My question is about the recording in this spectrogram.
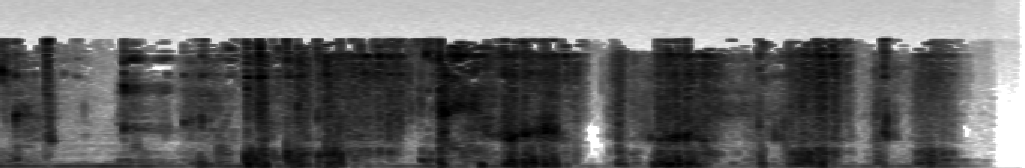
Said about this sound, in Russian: В конце новая … не выдерживает, из пафосной ноты соскакивает к привычному контенту и с удовольствием хрустит сушкой прямо в микрофон.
